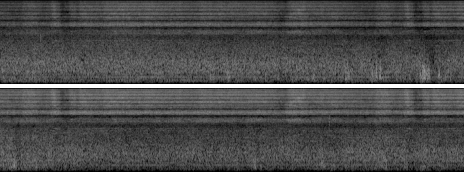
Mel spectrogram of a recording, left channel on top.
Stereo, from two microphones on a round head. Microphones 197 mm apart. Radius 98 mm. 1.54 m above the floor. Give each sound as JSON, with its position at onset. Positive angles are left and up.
{"t": 0.0, "sound": "a lawn mower", "side_deg": -30}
